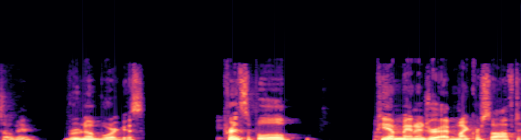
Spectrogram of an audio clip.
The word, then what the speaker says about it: Bruno Borges: Today, we're talking to Bruno Borges. Did I say that right? Yeah, you did say it right. It's all good. Bruno Borges, principal PM manager at Microsoft and 24 years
